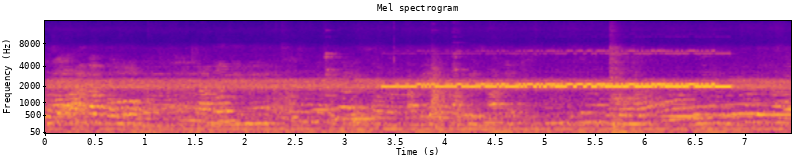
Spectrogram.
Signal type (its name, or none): RTTY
